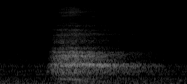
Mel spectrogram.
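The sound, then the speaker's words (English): A single deep breath drawn in during a guided breathing exercise: soft, breathy rushing noise that swells suddenly, holds for about half a second, then tapers off slowly. No one speaks. “I want us to take a deep breath.”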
